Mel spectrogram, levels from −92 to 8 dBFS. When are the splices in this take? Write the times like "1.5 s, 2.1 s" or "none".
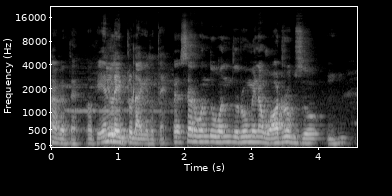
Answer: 1.8 s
